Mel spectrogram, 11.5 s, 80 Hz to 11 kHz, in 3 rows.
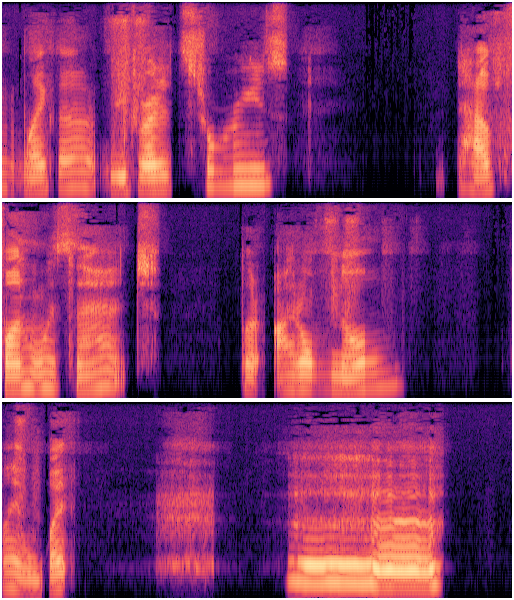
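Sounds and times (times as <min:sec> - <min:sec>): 
speech: 0:00.0 - 0:02.2, 0:03.4 - 0:05.0, 0:05.6 - 0:06.9, 0:07.6 - 0:08.3, 0:09.8 - 0:11.0
person yawning: 0:08.8 - 0:09.2.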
